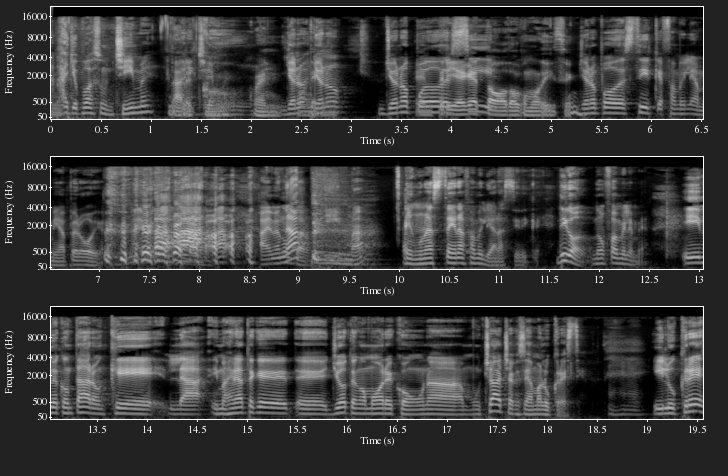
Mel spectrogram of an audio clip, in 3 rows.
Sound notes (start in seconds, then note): 1.9 whispers; 7.1 laughs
